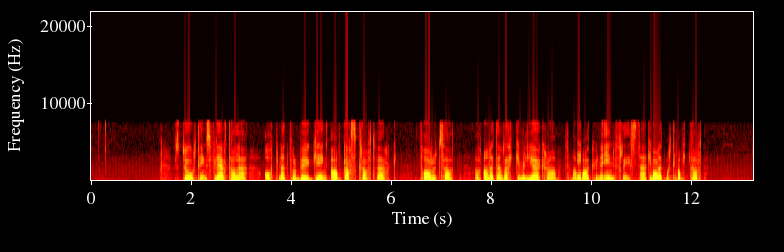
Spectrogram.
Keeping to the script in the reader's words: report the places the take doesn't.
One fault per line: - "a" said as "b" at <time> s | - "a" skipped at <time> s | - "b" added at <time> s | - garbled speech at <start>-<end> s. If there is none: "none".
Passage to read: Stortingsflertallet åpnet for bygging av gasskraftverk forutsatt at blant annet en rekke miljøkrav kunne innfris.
- "blant" skipped at 7.8 s
- garbled speech at 9.5-10.0 s
- garbled speech at 11.0-12.3 s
